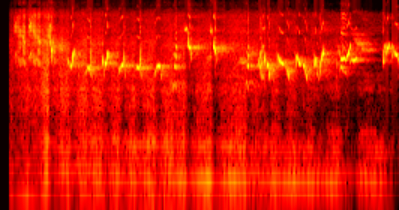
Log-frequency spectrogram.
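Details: Agitated cucak ijo pouring out a continuous high song of sharp, slurred whistles and chirps, many notes each second rising and falling, over a steady low hum in the background.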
